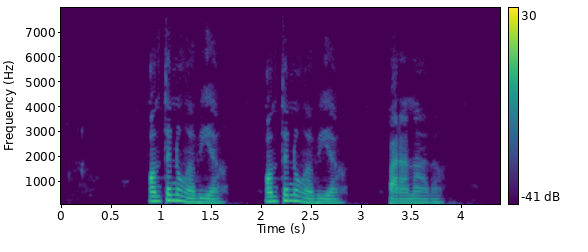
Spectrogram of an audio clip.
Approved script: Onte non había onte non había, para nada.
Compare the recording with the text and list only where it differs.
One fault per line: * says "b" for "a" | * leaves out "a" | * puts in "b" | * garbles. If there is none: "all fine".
all fine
